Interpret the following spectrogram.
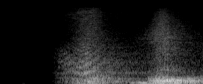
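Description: Whoosh sound effects for an animated logo: silent for the first half second, then two swishes, the second and louder one about a second and a half in.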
